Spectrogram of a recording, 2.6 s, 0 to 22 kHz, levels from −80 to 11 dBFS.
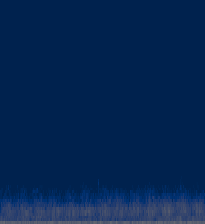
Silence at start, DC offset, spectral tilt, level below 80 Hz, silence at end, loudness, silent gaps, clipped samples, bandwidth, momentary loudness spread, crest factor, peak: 0 s; under 0.1%; -7.5 dB/octave; -50 dBFS; 0 s; -52 LUFS; none; under 0.1%; 6.2 kHz; 2 LU; 10 dB; -38 dBFS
